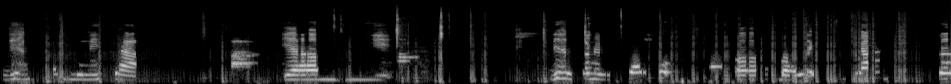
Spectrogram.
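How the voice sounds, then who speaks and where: A young woman talking hesitantly over a video call, pausing to search for words while her voice breaks up on a bad connection. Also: fairly high pitch, big pitch swings, creaky, slight background noise, poor audio. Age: young adult. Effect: voice breaking up over a bad online connection. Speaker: podcast guest speaker. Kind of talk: casual online chat.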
